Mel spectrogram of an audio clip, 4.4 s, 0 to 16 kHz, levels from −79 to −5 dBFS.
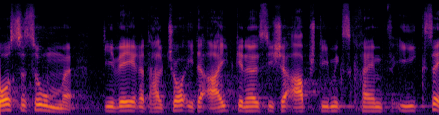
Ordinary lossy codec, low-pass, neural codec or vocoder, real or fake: none; 14.4 kHz; none; real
